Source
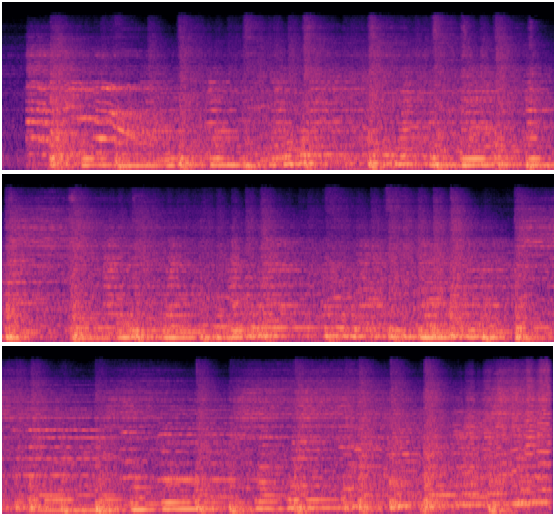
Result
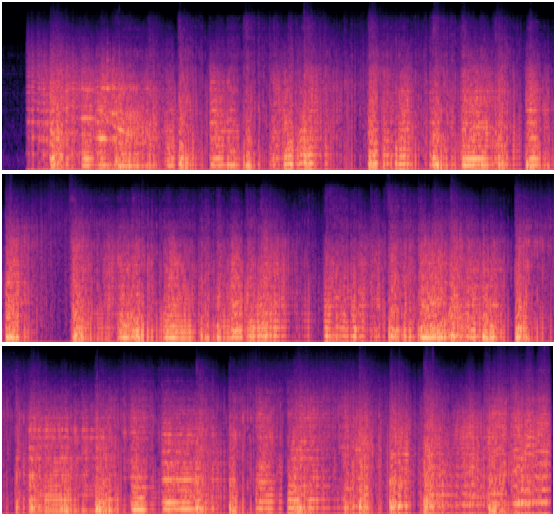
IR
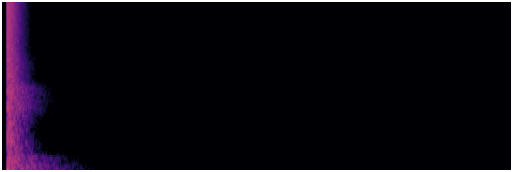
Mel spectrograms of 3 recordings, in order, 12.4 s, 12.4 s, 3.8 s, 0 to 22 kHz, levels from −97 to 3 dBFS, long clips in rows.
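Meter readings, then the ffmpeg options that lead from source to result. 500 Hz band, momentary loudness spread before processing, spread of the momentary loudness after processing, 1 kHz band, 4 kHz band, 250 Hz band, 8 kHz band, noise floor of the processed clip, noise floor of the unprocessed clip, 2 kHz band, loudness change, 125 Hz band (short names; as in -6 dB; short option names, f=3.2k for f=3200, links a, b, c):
+6.0 dB, 4 LU, 5 LU, +6.0 dB, +4.5 dB, +4.5 dB, -3.0 dB, -38 dBFS, -32 dBFS, +6.0 dB, +4.5 dB, +4.0 dB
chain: -filter_complex "[0:a]aeval=exprs='0.355*(cos(1*acos(clip(val(0)/0.355,-1,1)))-cos(1*PI/2))+0.0794*(cos(3*acos(clip(val(0)/0.355,-1,1)))-cos(3*PI/2))+0.112*(cos(5*acos(clip(val(0)/0.355,-1,1)))-cos(5*PI/2))+0.0355*(cos(6*acos(clip(val(0)/0.355,-1,1)))-cos(6*PI/2))+0.1*(cos(7*acos(clip(val(0)/0.355,-1,1)))-cos(7*PI/2))':c=same,acrossover=split=4400[a][b];[b]acompressor=threshold=-50dB:ratio=4:attack=1:release=60[c];[a][c]amix=inputs=2:normalize=0,volume=6.5dB"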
